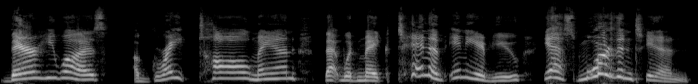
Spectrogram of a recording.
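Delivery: excited insistence. Acted. Hunter defying the loafers at the store, loud insistence. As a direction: make them believe you.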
